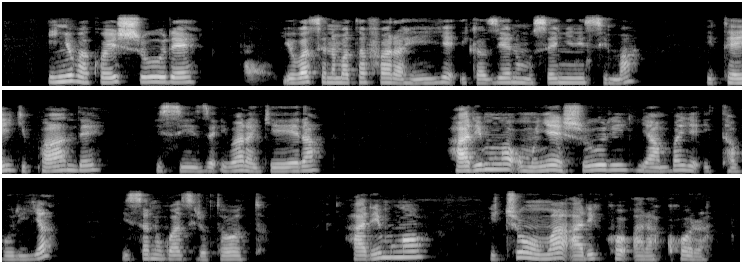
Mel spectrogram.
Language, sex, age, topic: Rundi, female, 36-49, education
